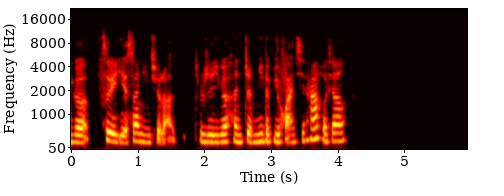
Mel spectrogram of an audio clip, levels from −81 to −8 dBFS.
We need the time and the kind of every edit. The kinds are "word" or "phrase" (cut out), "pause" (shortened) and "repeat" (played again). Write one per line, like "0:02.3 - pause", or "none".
none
